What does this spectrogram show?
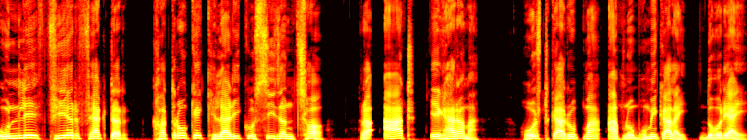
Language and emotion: Nepali, neutral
